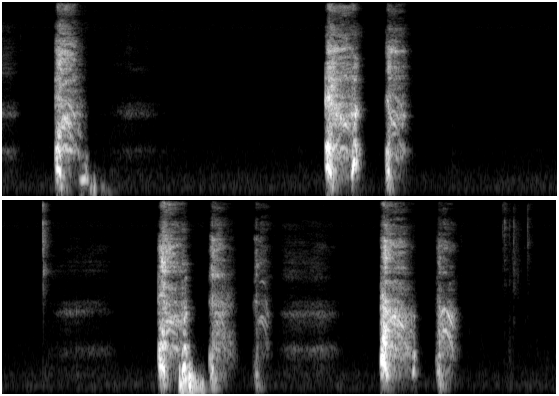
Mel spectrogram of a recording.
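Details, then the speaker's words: Deliberate coughing challenge by a woman without a cold, who says it is starting to turn into real coughing: short, dry, forced coughs in small clusters with silent gaps, about ten bursts; voluntary cough. "अब सचमुच खा रहा है सचमुच का खासी आ रहा है अभी सचमुच का खासी आ रहा है यार"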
